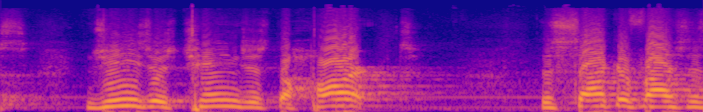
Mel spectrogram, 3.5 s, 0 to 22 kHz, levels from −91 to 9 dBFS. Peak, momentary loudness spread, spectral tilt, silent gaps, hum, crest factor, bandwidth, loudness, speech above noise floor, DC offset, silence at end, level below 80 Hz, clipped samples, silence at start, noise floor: -10 dBFS; 15 LU; -5.5 dB/octave; none; none; 8 dB; 18 kHz; -19 LUFS; 26 dB; under 0.1%; 0 s; -46 dBFS; under 0.1%; 0 s; -44 dBFS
